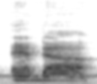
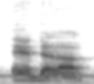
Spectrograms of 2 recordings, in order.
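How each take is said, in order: Both takes have the same delivery.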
